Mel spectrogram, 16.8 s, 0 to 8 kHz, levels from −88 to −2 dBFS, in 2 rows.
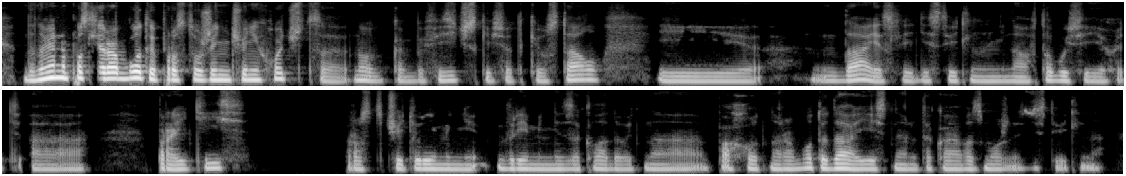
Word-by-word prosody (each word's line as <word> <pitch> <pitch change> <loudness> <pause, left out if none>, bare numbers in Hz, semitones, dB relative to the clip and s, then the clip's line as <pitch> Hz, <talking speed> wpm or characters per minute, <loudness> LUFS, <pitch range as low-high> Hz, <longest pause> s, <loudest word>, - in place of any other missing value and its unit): Да, 135 -4 +2
наверно, 195 +5 +11
после 185 -1 +5
работы 180 0 +10
просто 145 0 +3
уже 145 +1 +5
ничего 140 +1 +4
не 145 - +5
хочется, 140 -10 -3
ну, 130 -4 -2
как 115 -1 -8
бы, 110 0 -9
физически 130 0 -6
всё-таки 115 +1 -10
устал. 140 +6 -1 0.4
И, 115 -1 -4
э, - - -13 0.4
н-да, 125 +4 -1
если 115 0 -5
действительно 120 0 -7
не 115 0 -6
на 115 -1 -5
автобусе 115 0 -5
ехать, 110 0 -11
а 115 0 -8 0.5
пройтись, 130 +3 -3 0.7
просто 115 -2 -8
чуть 125 -1 -5
времени 120 - -1
времени 120 -3 -3
закладывать 115 -1 -7
на 120 +1 -7
поход 120 -2 -5
на 120 - -4
работу. 130 +2 -2
Да, 130 -2 +3
есть, 115 0 -3
наверное, 115 -2 -6
такая 115 0 -6
возможность 120 +2 -7
действительно. 135 - -12
120 Hz, 145 wpm, -21 LUFS, 115-135 Hz, 0.7 s, наверно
